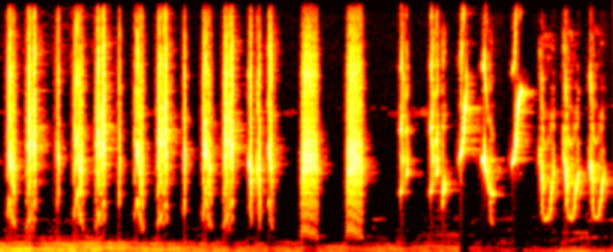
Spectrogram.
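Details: Indonesian long-tailed bird heard in the afternoon, giving a varied series of sharp high chips, short buzzy notes and looping, swooping whistles toward the end, over a steady low hum in the background.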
